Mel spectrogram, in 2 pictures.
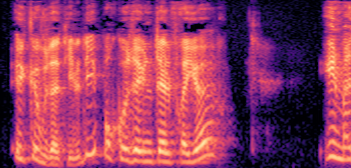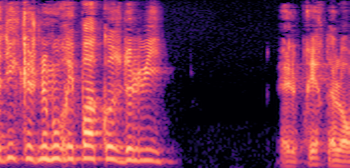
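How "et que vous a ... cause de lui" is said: voiced dialogue. Women question, mother answers.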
